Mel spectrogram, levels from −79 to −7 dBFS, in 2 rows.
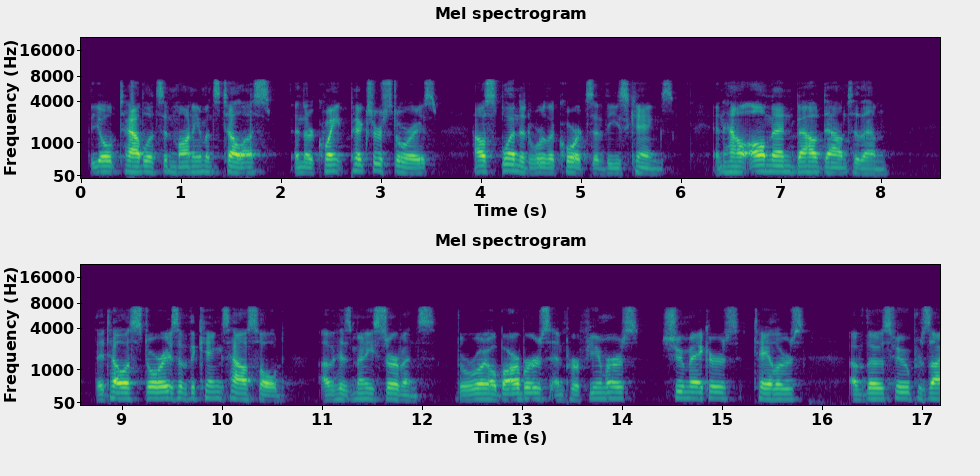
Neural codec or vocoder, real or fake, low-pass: vocoder, 22.05 kHz, 80 mel bands, WaveNeXt; fake; 7.2 kHz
